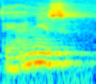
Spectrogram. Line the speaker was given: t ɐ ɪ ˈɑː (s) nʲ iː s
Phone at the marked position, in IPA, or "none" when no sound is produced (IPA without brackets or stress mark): none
